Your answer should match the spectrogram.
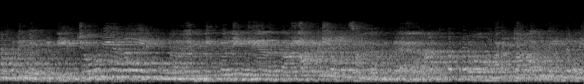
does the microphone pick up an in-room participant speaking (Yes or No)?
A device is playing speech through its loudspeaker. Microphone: No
